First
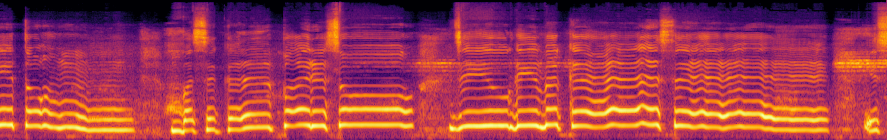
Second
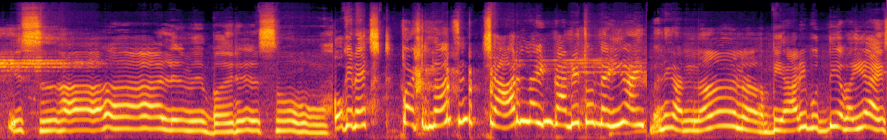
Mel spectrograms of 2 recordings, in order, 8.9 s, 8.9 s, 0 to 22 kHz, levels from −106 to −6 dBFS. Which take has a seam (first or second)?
second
